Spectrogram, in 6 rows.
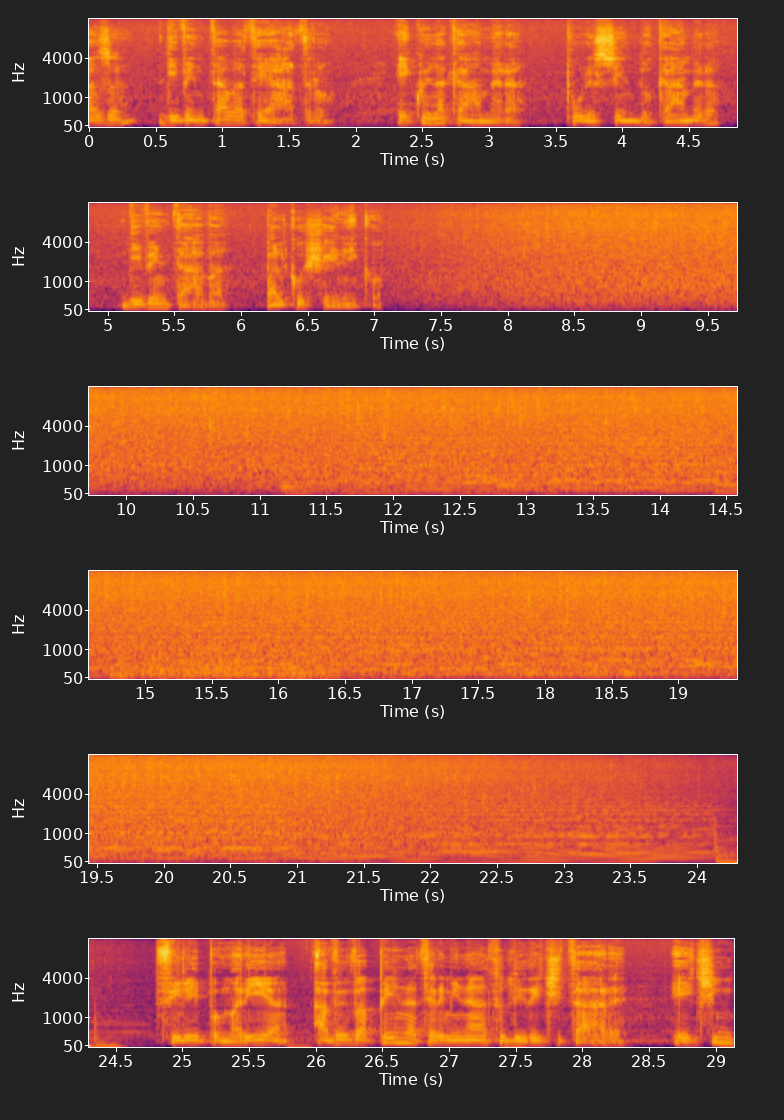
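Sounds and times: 
speech: 0:00.0 - 0:07.2, 0:24.9 - 0:29.1
heavy rain: 0:00.0 - 0:24.2
rolling thunder: 0:14.7 - 0:19.0.

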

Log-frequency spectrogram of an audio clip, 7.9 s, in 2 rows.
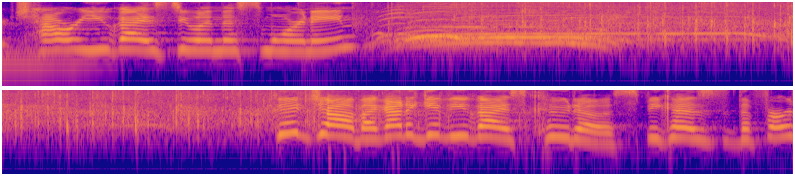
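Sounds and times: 
speech: 0:00.0 - 0:02.4, 0:05.3 - 0:07.8
audience clapping: 0:01.6 - 0:07.4
audience cheering: 0:01.8 - 0:06.5.

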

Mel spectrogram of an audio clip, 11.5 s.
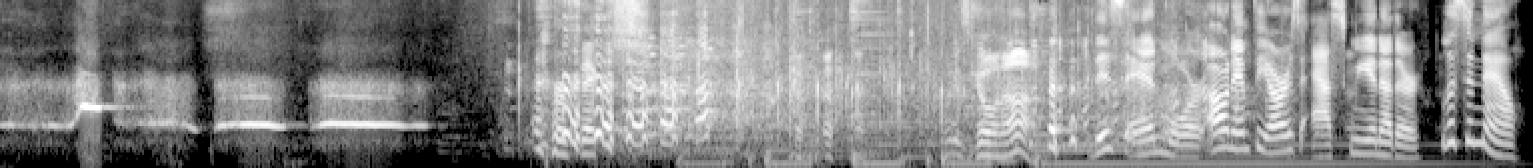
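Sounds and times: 
person whistling a bird call imitation: 0:00.6 - 0:03.3
laughter: 0:03.7 - 0:09.8
speech: 0:04.1 - 0:11.4.

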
